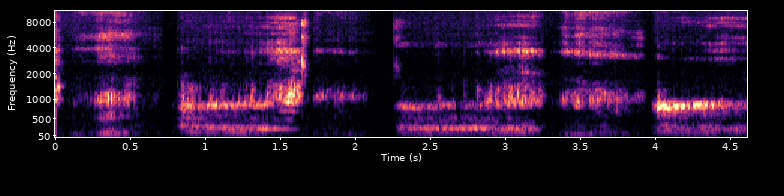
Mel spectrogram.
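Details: Kombai dog faced with a challenge, giving long rumbling growls in repeated stretches of about a second each, separated by brief breaths, with snarling overtones.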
